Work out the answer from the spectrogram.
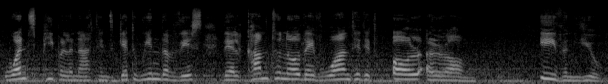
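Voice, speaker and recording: An actress playing a persuasive, cunning woman schemer in a video game cutscene, with a smooth, coaxing delivery. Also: medium pitch, normal speed, noisy background, close to an everyday voice. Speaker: game character.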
